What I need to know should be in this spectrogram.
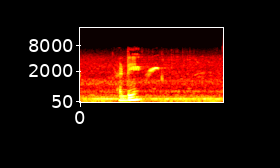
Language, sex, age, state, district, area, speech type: Santali, male, 18-30, West Bengal, Jhargram, rural, spontaneous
